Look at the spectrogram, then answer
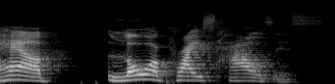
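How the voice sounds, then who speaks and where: Against a quiet background, a woman speaks loudly in a bright, sharp tone that sounds animated. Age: 50s. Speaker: YouTube commentary host. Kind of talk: casual commentary livestream.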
